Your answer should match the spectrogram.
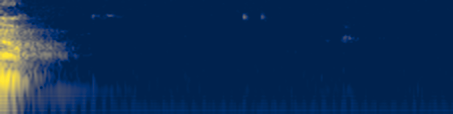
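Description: A man's voice saying one short word, then near silence with two faint ticks about a second in.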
